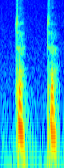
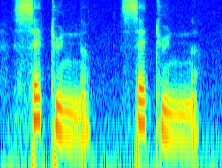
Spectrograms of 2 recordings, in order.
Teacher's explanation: you can see this liaison between c'est and une. Okay? So the liaison would sound like t, t.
